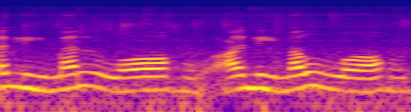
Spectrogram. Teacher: لام لفظ جلالہ پر 2 حرکت لمبا۔ اچھا، اس کو عالمہ یا علیمہ نہیں پڑھنا، ایک حرکت پڑھنا ہے۔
